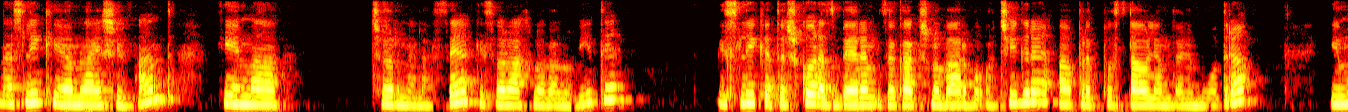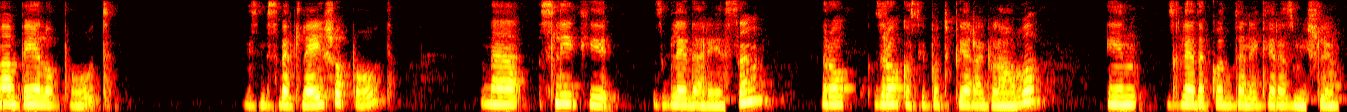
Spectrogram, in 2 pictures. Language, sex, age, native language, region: Slovenian, female, 18-29, Slovenian, Gorica region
